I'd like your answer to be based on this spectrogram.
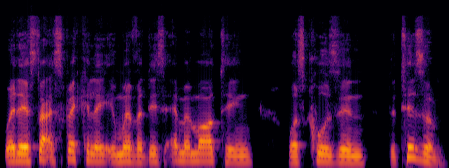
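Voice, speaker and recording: A man's voice: medium pitch, fairly even intonation, normal speed, darkish tone, no room sound, clean studio sound. A middle-aged man hosting a live panel stream, slangy and rambling, laughing often. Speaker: host. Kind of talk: casual panel chat.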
